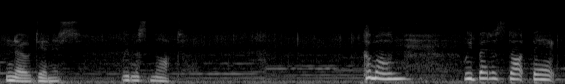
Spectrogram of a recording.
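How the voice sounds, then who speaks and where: A woman's voice: a little high, sing-song, slow pace, warm tone. An actress playing a tender, sorrowfully resigned young woman in love, in earnest, restrained old-time radio melodrama. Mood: guarded, reluctant. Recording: dull vintage radio recording with music.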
